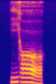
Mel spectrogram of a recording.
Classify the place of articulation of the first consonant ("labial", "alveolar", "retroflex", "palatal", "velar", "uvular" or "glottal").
palatal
